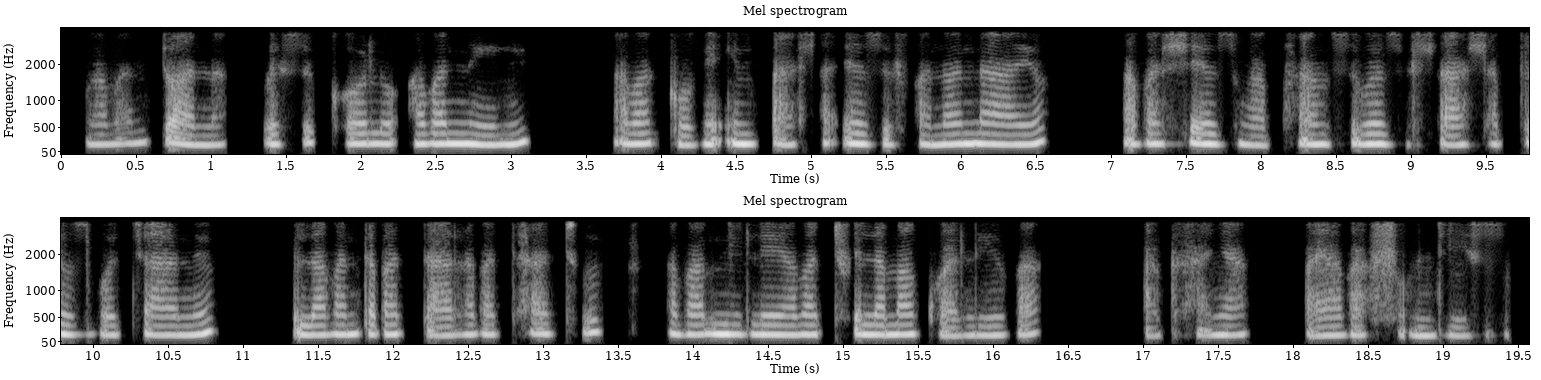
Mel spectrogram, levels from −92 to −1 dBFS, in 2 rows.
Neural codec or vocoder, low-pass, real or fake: codec, 16 kHz in and 24 kHz out, 1 kbps, XY-Tokenizer; 3.6 kHz; fake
